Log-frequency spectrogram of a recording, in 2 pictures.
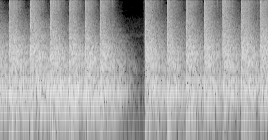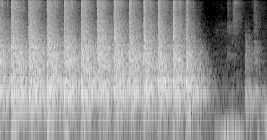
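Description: Rubber mallet tapping rapidly on a painted sheet-metal flashing piece, about five light blows a second, settling a freshly bent-over fold flat. The tapping pauses briefly about two seconds in, then runs on and stops about a second before the end.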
